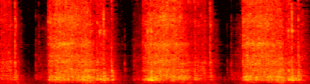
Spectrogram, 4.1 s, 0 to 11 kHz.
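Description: Carriage of a Studio 860 mid-gauge knitting machine pushed back and forth across the needle bed, knitting rows: one pass ends just after the start, then three more follow, each about a second long with short breaks as it reverses, the last stopping at the end.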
